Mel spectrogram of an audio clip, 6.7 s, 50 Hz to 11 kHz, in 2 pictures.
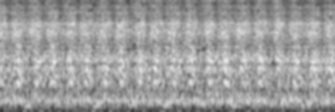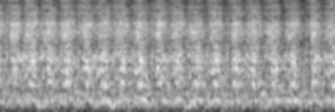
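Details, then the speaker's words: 1982 Porsche 924 Turbo after engine rebuild, fresh fluids and fuel: steady fast starter whirr with no firing pulses, coil wires off so it cannot fire; no oil pressure shown, sender wire found disconnected. "okay I did not see oil pressure come up coal wires off so it's not going to fire"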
